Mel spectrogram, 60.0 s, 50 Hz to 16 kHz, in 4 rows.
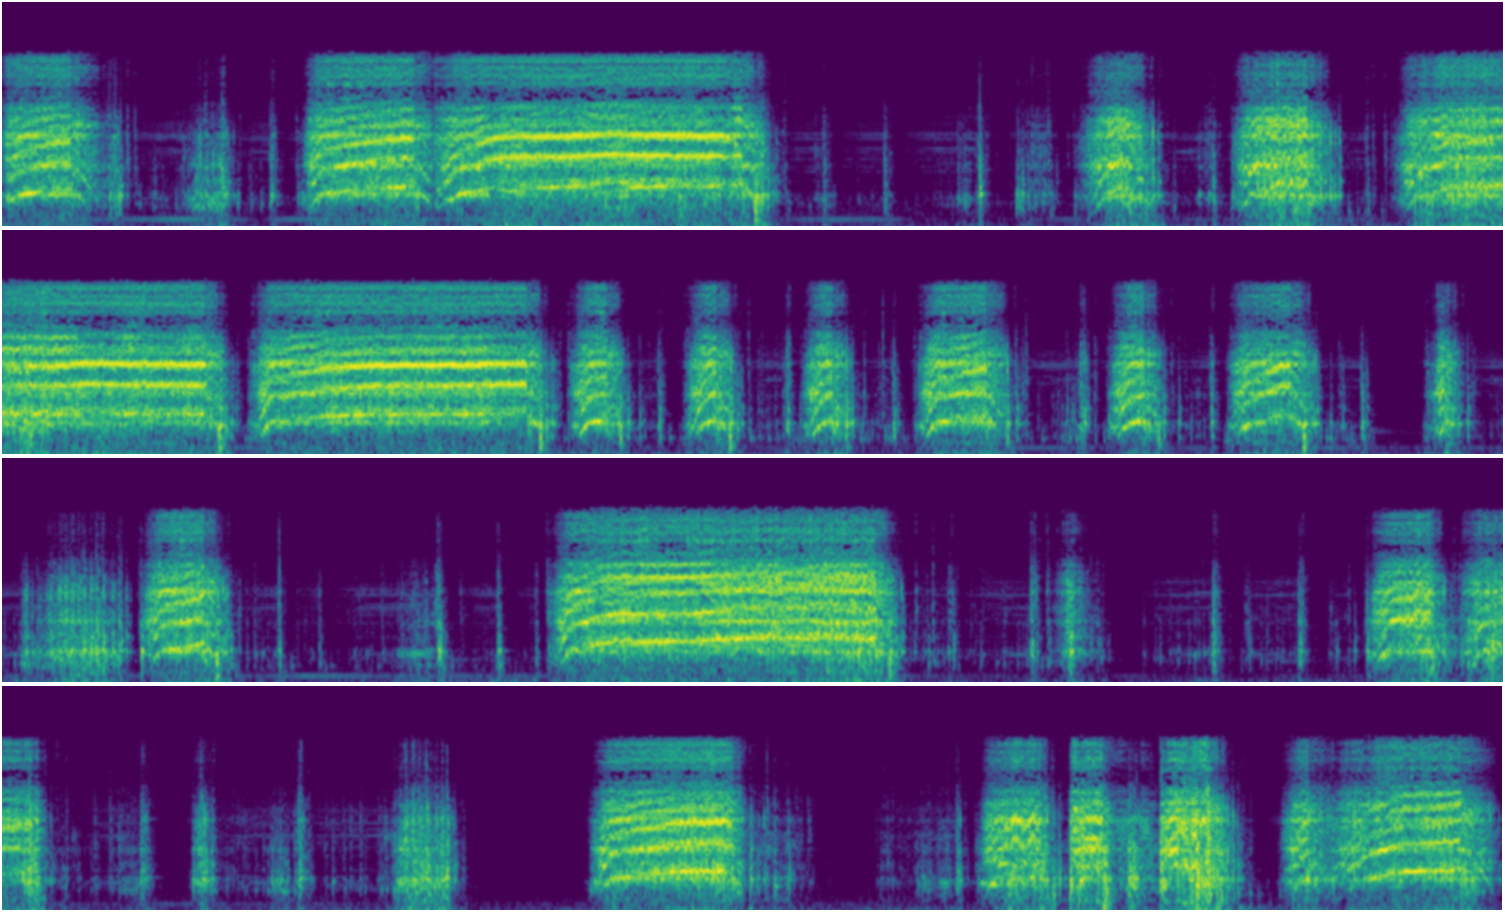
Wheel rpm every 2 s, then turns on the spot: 30, 70, 140, 110, 0, 20, 50, 140, 120, 150, 50, 30, 40, 40, 10, 30, 20, 30, 150, 70, 0, 30, 70, 0, 10, 60, 30, 50, 70, 90.
0-2 24-26 28-30 32-34 38-40 42-46 48-50 52-54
